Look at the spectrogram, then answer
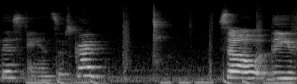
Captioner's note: kiss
